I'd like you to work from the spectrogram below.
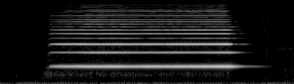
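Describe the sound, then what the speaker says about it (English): Violin G sharp on the E string, second finger down, bowed as one steady sustained note after brief quiet, close and clear, then ending cleanly. "This is going to be G sharp."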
